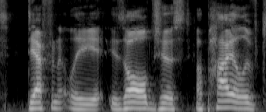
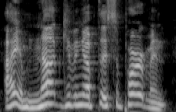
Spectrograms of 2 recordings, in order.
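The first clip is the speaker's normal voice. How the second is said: indignant; 6 semitones higher, 6 dB louder than usual. Retold or imitated. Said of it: "She's like".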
